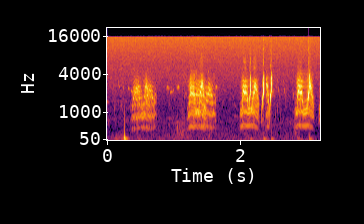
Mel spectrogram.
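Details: Quail calling, four harsh, harmonic-rich bursts each about half a second long, spaced roughly every 0.8 seconds, with a faint low thump near the start.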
